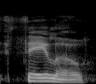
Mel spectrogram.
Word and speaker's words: Phthalo: And the name of the album is Phthalo, which is spelled T A P H T H A L O. You figure that one out.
